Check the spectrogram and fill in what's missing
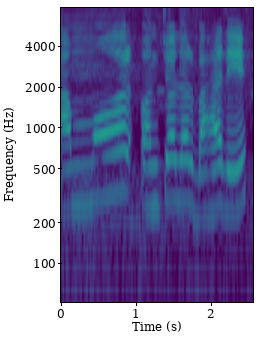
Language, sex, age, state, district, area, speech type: Odia, female, 18-30, Odisha, Nuapada, rural, spontaneous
